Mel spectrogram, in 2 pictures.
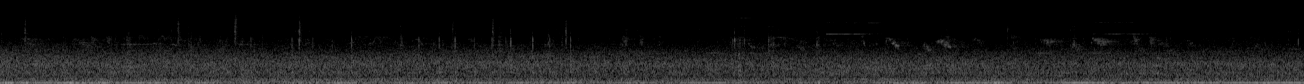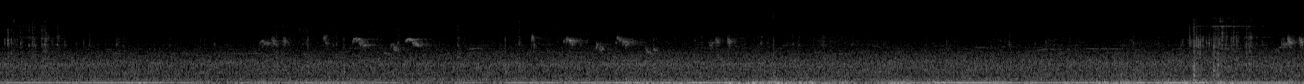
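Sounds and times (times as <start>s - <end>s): small birds chirping: 0.1s - 5.6s, 6.2s - 24.9s
steady low rumble: 13.8s - 25.0s.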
